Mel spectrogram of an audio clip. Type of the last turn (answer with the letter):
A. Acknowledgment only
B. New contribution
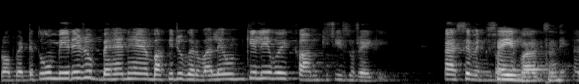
B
